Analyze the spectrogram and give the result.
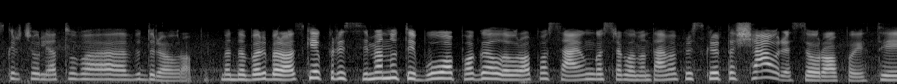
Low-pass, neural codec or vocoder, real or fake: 7.2 kHz; none; real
